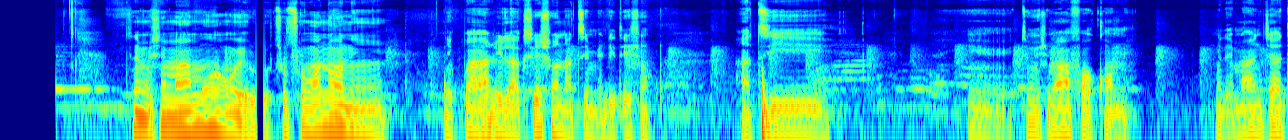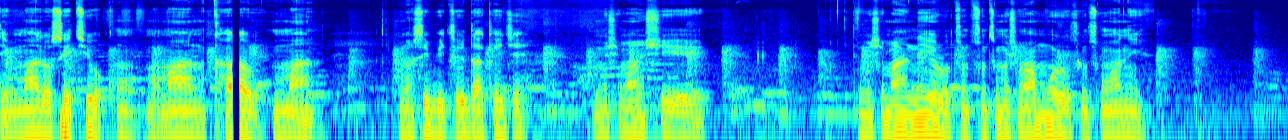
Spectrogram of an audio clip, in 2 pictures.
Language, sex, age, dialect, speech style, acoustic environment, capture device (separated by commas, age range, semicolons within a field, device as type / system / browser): Yoruba, male, 18-24, Nigeria - Lagos Yoruba, relaxed, silence; music, mobile / Linux / Chrome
